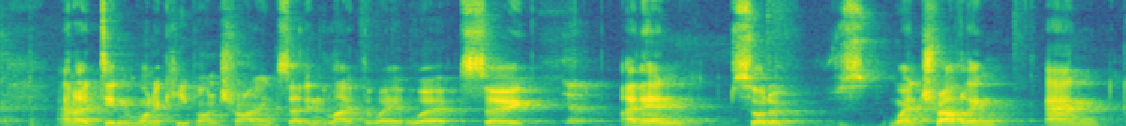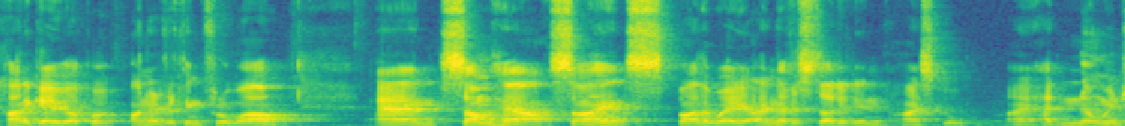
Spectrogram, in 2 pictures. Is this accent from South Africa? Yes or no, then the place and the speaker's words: no; Adelaide, South Australia, Australia; moved away as an adult; also born or lived in Sydney; I'm from Adelaide originally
